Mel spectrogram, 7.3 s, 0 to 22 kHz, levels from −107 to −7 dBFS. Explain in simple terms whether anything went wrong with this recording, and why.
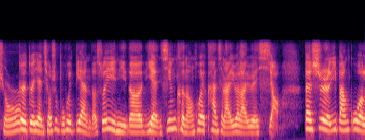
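Nothing went wrong here.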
